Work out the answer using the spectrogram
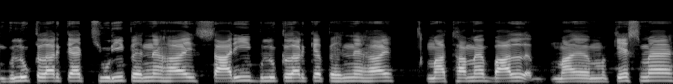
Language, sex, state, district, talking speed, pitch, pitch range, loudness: Maithili, male, Bihar, Samastipur, 170 wpm, 160 Hz, 150-165 Hz, -17 LUFS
